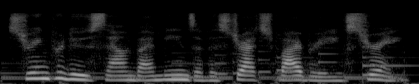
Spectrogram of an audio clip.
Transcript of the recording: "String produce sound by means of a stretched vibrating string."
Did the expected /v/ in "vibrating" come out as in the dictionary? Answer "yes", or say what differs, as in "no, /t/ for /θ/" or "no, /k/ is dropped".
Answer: yes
